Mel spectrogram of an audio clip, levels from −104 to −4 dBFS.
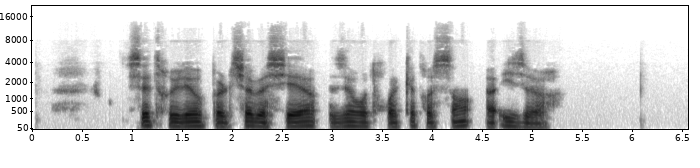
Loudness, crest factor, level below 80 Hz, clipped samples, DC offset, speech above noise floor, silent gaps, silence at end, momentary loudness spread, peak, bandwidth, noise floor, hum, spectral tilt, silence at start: -19 LUFS; 18 dB; -52 dBFS; under 0.1%; under 0.1%; 59 dB; none; 1.35 s; 7 LU; -2 dBFS; 9.4 kHz; -77 dBFS; none; -7.5 dB/octave; 0.95 s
